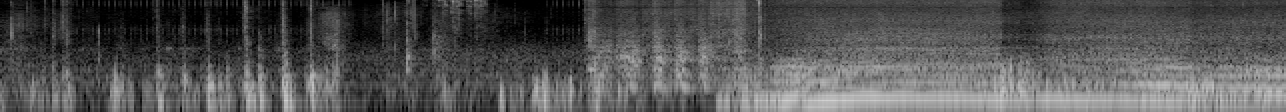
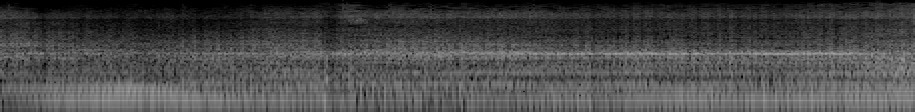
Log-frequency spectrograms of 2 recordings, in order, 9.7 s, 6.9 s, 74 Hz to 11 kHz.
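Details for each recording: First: 2003 Toyota Corolla 1.6 VVT-i rescued from scrap, restarted after tightening a screw, no new intake gasket: initial clatter, then catches and settles to smooth, steady idle with even hum and no rattle; fixed. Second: 2003 Toyota Corolla 1.6 VVT-i, long neglected: steady idle with light, fairly quick tinny rattle on top; previous owner blames the plastic intake manifold, traced to a loose baffle screw buzzing inside it.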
